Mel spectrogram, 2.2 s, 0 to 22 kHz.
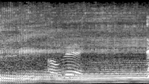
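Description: A Yamaha BW200 dirt bike engine runs in a steady droning buzz with a rising rev partway through, heard under someone talking.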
